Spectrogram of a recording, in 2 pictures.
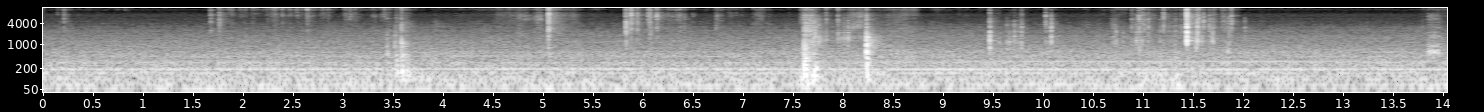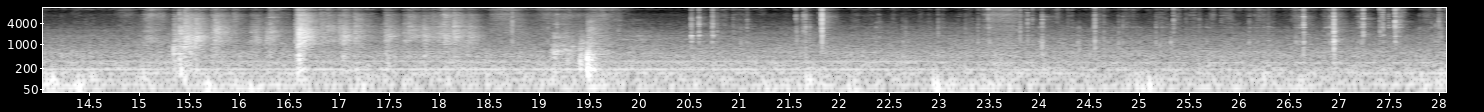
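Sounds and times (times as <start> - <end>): steady low hum: 0.0 - 28.0
plastic mouse parts clicking: 23.3 - 28.0.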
